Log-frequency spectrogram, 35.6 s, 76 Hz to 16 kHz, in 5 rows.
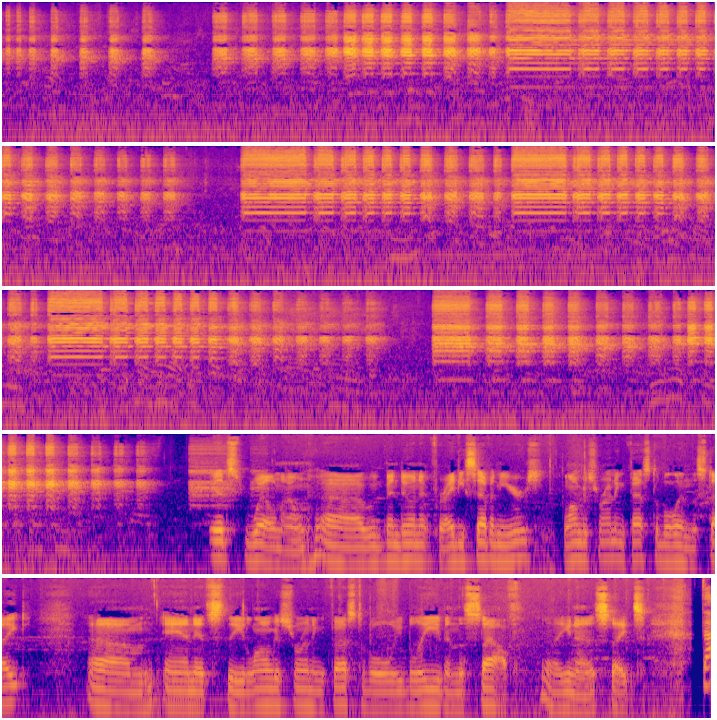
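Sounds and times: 
duck calls blown at a world champion duck calling competition: 0.0s - 24.4s
speech: 23.5s - 35.3s.

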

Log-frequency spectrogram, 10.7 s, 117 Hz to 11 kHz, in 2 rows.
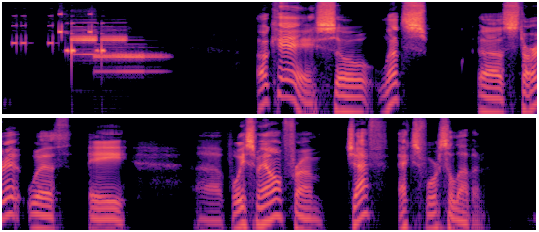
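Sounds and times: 
sci-fi communicator short electronic blips: 0.1s - 1.7s
sci-fi communicator layered chiming warbling tones: 0.5s - 1.7s
speech: 2.6s - 10.2s.

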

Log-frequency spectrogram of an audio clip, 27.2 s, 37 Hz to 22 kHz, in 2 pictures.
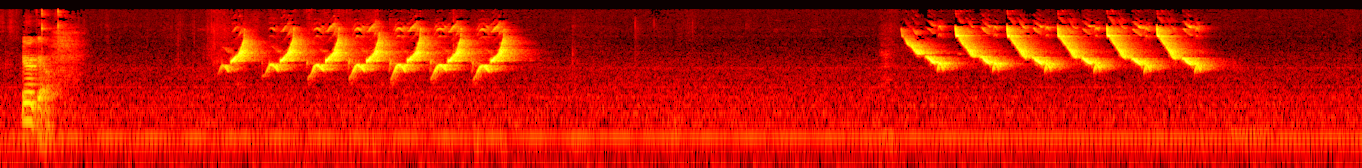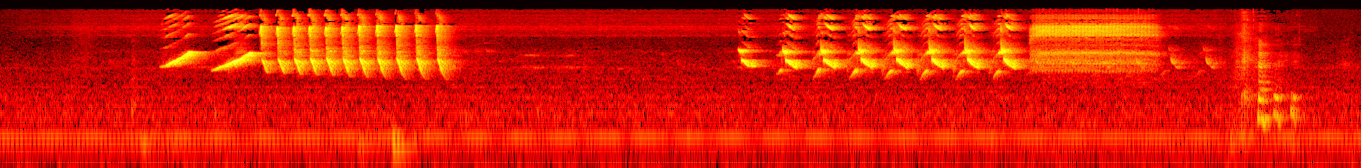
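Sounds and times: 
faint steady hum: 0.0s - 27.2s
speech: 0.2s - 0.8s
bird singing downward-sweeping whistles with buzzy trills: 2.2s - 5.3s, 9.0s - 12.2s, 15.2s - 20.4s, 21.0s - 25.8s.

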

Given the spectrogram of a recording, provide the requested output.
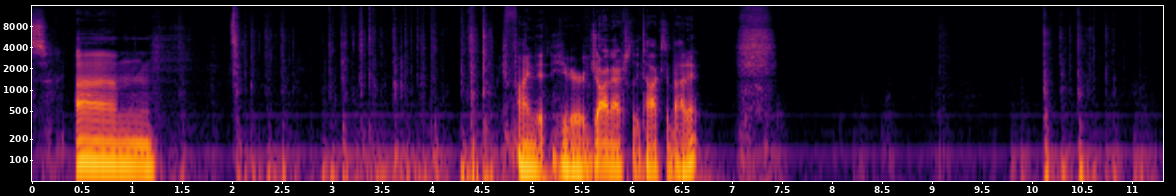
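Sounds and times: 
faint steady electrical hum: 0.0s - 11.3s
speech: 0.1s - 1.4s, 4.8s - 7.2s
computer keyboard typing: 2.0s - 4.7s, 9.8s - 11.3s.

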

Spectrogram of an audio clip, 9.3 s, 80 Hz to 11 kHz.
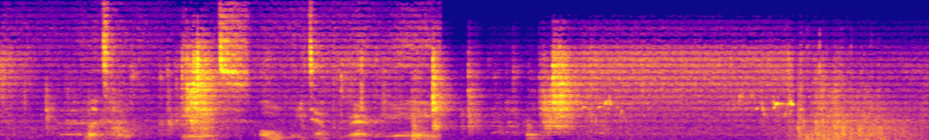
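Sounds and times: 
speech: 0.9s - 4.5s
mortar launch explosion: 7.8s - 9.2s.

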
